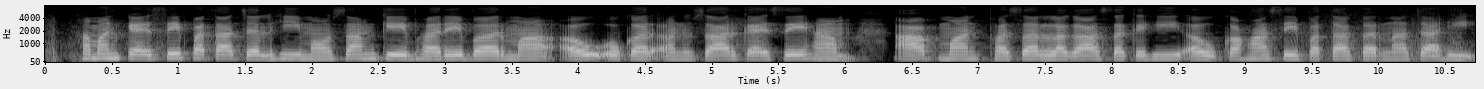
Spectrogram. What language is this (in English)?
Chhattisgarhi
